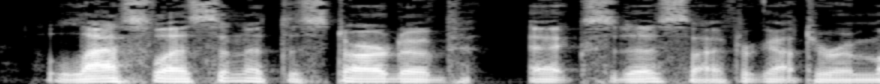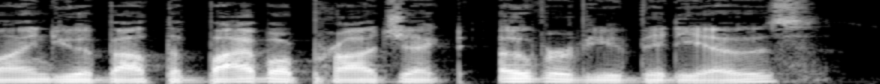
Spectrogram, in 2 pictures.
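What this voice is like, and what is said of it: Hoarse, congested voice. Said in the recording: “excuse my voice today. I've got a bit of a cold.”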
